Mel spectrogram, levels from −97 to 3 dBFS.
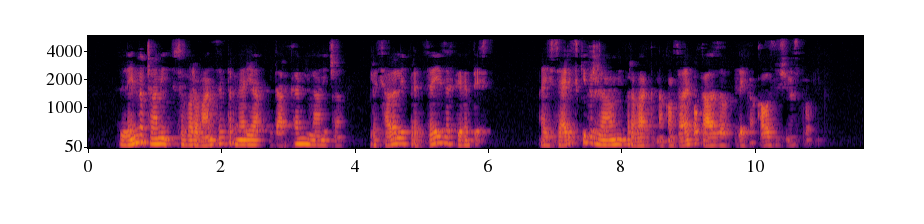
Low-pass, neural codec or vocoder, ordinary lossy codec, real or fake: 5.4 kHz; none; AAC, 24 kbps; real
